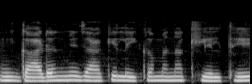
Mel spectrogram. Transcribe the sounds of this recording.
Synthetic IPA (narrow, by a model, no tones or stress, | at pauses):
ɡaːɾɖənmẽd͡ʒaːkeleːkəmɐnakʰeːlt̪ʰeː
